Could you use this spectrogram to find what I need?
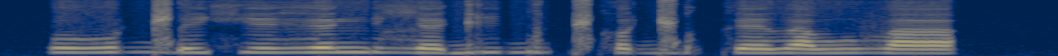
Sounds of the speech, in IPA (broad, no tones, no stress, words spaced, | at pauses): oɣoɡ͡ǁeːçeː ɣɛ ŋiɮɛɡiː ɡuǁʰʌɡ͡ǁo kɛða βuva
